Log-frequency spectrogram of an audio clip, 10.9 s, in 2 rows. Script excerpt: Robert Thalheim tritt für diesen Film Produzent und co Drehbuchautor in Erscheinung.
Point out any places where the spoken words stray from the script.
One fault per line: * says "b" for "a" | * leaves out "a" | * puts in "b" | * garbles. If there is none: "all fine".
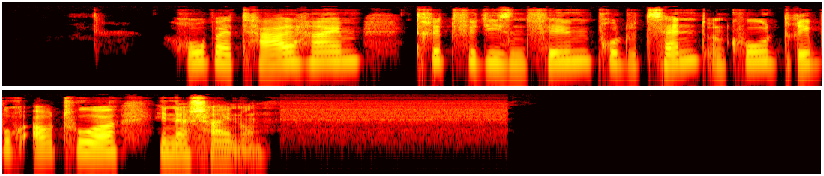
all fine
